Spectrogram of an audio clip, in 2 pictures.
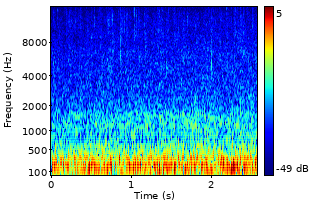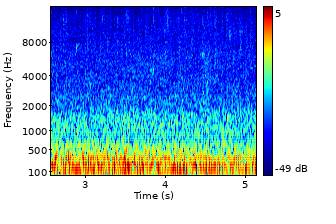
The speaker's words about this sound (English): A downpour of rain.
